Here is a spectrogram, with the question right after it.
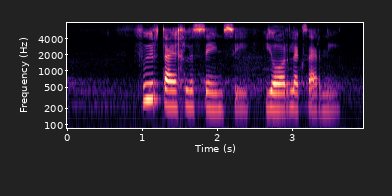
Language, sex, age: Afrikaans, female, 20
